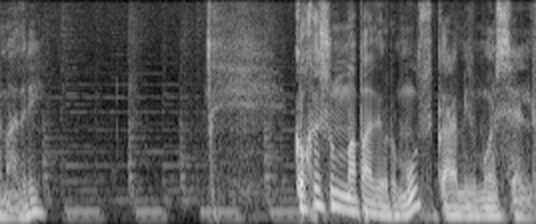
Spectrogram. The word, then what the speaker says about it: Ormuz: La pronunciación en persa es algo parecido a Ormuz.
